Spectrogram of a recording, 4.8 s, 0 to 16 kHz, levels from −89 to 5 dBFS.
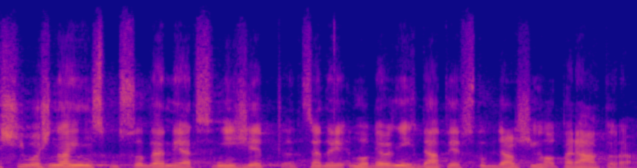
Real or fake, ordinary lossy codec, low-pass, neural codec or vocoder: fake; Opus, 64 kbps; 14.4 kHz; codec, 44.1 kHz, 2.6 kbps, SNAC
